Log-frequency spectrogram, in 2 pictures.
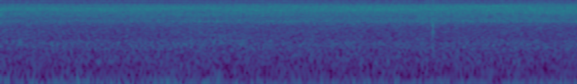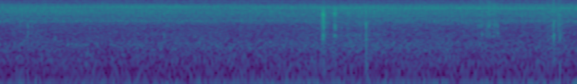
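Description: Steady outdoor background: a low rumble and an even high hiss, with a few faint clicks near the end.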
